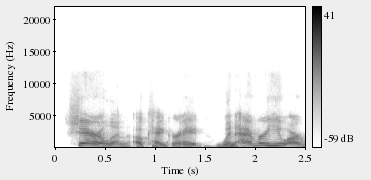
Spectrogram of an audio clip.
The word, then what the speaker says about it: Sharilyn: Sharilyn, like Maryland. Sharilyn.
